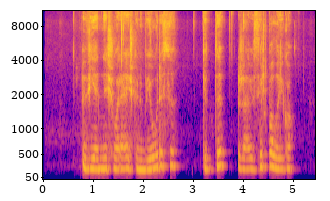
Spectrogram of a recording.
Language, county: Lithuanian, Vilnius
